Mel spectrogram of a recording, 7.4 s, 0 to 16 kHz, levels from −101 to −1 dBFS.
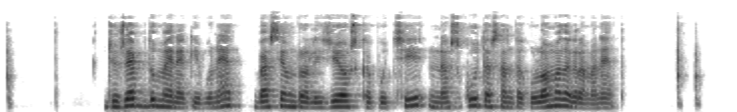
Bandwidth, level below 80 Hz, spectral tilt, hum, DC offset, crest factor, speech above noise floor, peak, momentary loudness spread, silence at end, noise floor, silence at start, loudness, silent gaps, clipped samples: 10 kHz; -68 dBFS; -4 dB/octave; none; under 0.1%; 20 dB; 37 dB; -6 dBFS; 13 LU; 0.4 s; -61 dBFS; 0.05 s; -24 LUFS; 6.56-6.60 s; under 0.1%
